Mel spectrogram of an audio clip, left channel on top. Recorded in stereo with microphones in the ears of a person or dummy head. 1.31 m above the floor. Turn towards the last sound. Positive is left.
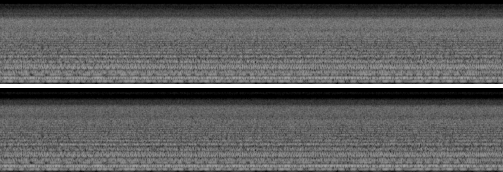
turn(degrees=5)  # may be behind; listen again after turning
